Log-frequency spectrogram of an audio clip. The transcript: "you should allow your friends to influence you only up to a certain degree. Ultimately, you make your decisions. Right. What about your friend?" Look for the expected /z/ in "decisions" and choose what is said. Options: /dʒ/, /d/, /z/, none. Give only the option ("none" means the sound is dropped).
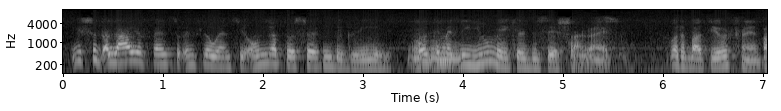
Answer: none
